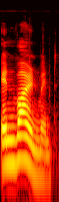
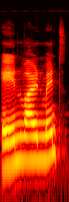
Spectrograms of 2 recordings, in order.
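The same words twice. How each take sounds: First: The first vowel is short. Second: The first vowel is long. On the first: The speaker calls it right. "It's short vowel A" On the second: The speaker calls it wrong. "I can either say long vowel A, but in that case I will have to pronounce this as environment"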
